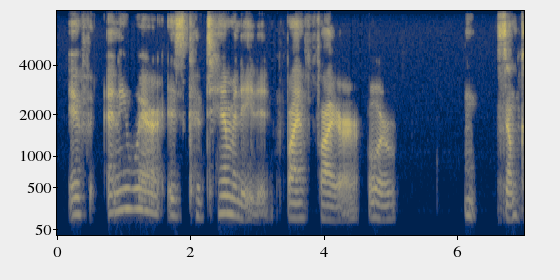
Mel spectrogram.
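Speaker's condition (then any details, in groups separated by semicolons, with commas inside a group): Cerebral palsy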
